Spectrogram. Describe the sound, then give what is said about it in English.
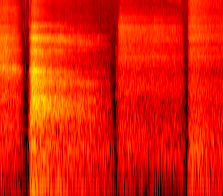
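Slow, deep breaths are taken together during a guided prayer. Long breathy rushes of air are separated by short silent pauses, soft and alone with no talking. “let's do that by just taking two deep breaths”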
